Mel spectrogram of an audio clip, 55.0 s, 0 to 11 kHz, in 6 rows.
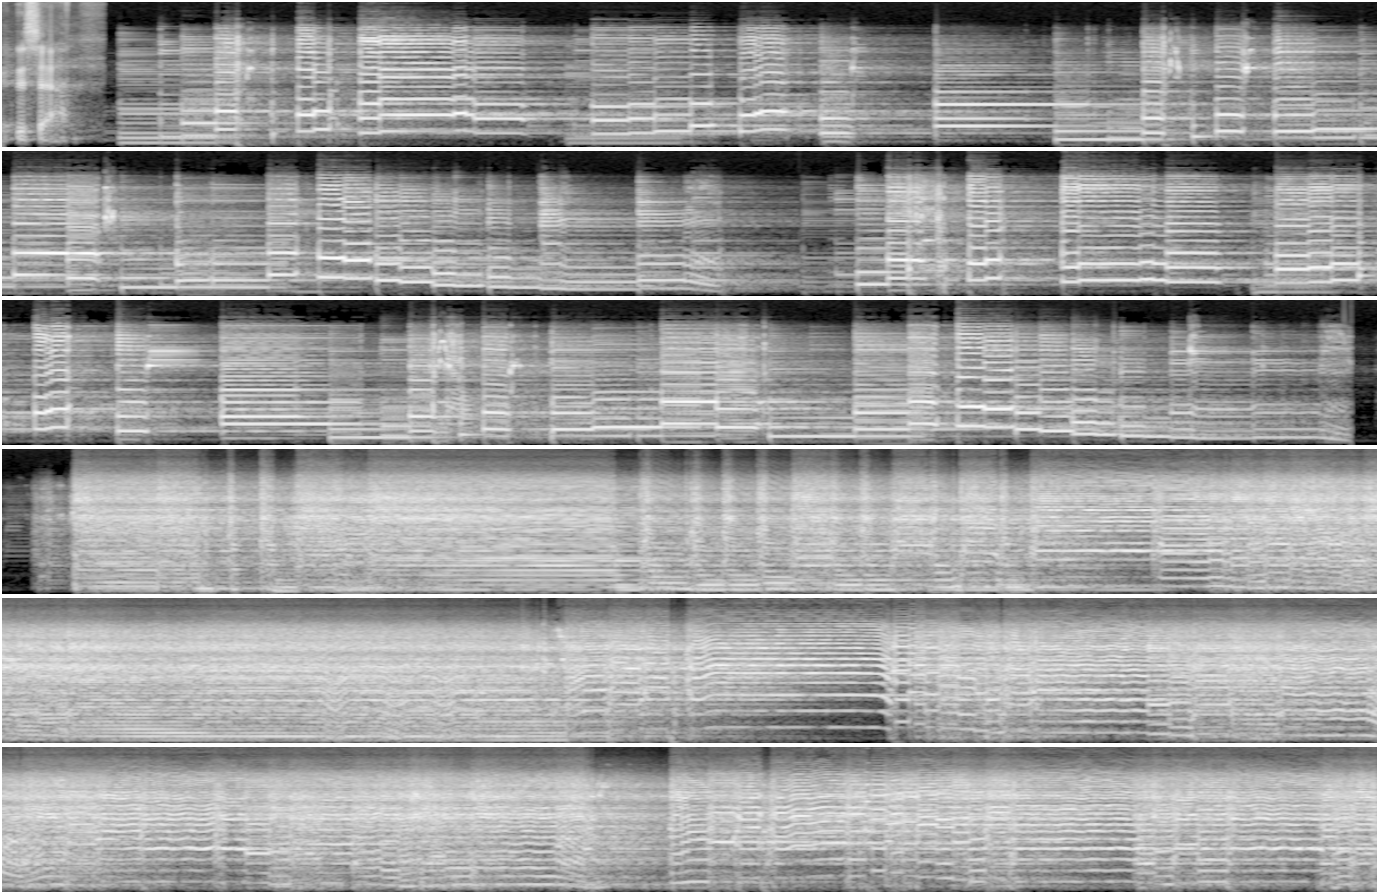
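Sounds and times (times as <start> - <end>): electric guitar solo: 0.0 - 55.0.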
